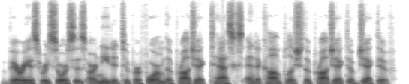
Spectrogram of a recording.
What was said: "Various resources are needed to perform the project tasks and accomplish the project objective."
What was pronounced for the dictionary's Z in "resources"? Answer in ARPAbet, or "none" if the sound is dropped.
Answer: Z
